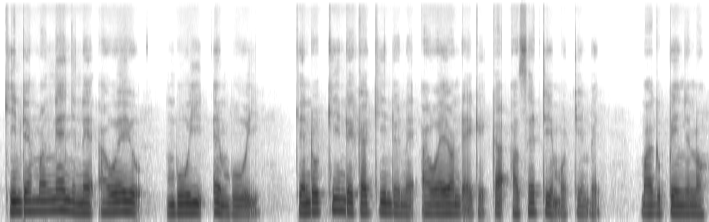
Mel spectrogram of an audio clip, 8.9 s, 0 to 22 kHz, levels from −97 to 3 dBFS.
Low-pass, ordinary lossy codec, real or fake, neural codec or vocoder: 19.8 kHz; none; fake; codec, 44.1 kHz, 7.8 kbps, DAC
